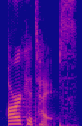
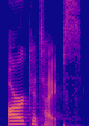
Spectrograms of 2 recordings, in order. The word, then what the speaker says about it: archetypes: Spotify confirmed it was not renewing Meghan's podcast, Archetypes. Listen to my pronunciation here. Archetypes. There are three sounds. We have arc, k. This ends on a K sound.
